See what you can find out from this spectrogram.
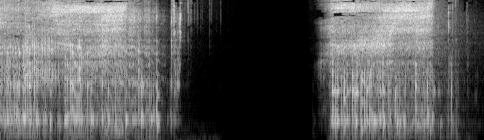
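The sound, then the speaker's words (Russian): Two loud, gurgling slurps, like someone sucking up the last of a milkshake through a straw, each lasting under a second with a short silent pause between them. “Когда через трубочку собираешь последний глоток со дна.”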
